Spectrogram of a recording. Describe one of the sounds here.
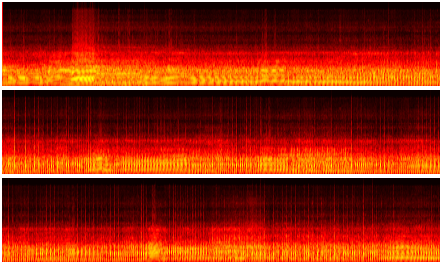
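A dirt bike engine revs up and down loudly close by.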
